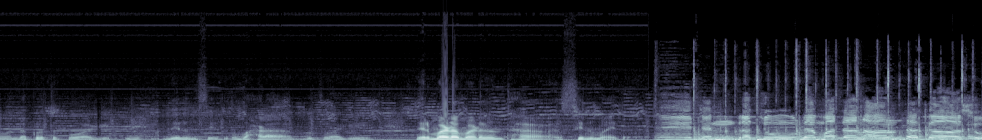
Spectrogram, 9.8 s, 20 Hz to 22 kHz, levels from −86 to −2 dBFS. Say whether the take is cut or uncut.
uncut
